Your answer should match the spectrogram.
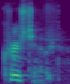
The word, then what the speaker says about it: Khrushchev: And he like took a back channel directly to I can't pronounce his name. Is it Khrushchev? Khrushchev.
